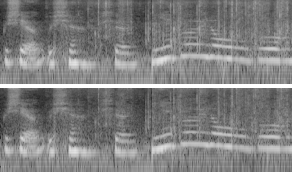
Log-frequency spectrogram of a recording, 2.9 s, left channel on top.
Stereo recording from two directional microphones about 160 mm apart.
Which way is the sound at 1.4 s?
40° left (ahead or behind).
